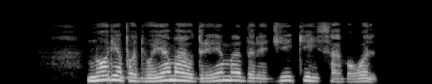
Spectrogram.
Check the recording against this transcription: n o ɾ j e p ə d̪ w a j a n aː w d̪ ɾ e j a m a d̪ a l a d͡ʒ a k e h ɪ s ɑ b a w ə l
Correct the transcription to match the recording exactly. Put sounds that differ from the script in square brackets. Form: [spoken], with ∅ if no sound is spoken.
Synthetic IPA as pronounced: n o ɾ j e p ə d̪ w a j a [m] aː w d̪ ɾ e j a m a d̪ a [ɾ] a d͡ʒ [e] k e h ɪ s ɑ b a w ə l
